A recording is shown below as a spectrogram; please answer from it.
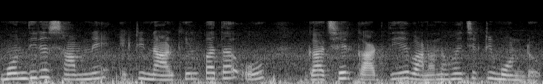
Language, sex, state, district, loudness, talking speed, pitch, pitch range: Bengali, female, West Bengal, Jhargram, -19 LUFS, 155 wpm, 260 Hz, 230-275 Hz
